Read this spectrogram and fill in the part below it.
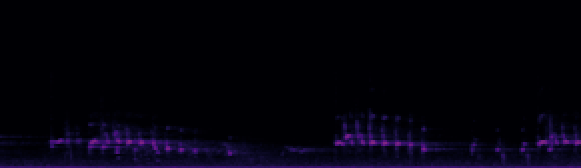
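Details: Adult eagle at the nest flapping and calling while its mate also calls, a third eagle heard nearby; thin, high chirping notes in quick stuttering bursts, two runs about two seconds apart, over a steady low hum.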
